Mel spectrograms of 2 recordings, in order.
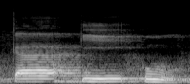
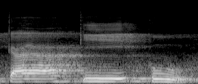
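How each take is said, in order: The two takes are said the same way.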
